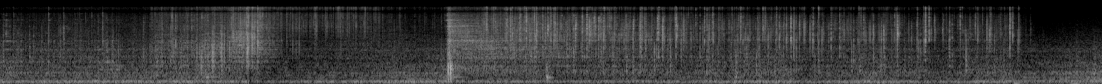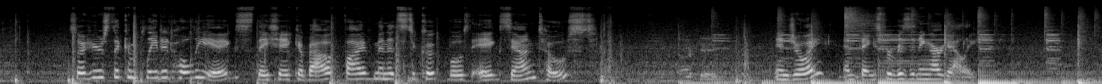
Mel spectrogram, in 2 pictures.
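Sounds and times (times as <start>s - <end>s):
spatula flipping toast: 0.0s - 10.2s
toast sizzling in a skillet: 0.0s - 10.3s.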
